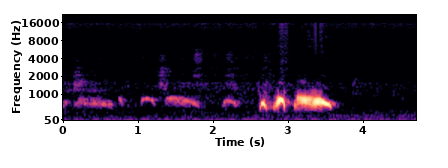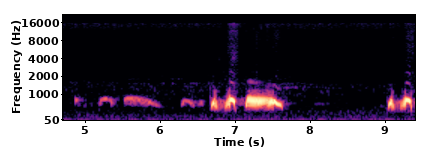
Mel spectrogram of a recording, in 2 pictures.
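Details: A decoy spotted dove delivers its fighting coo, meant to set kept doves calling. Soft short coos lead into two loud bursts of paired notes and a long coo, with a third phrase beginning at the end.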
